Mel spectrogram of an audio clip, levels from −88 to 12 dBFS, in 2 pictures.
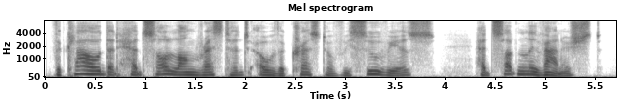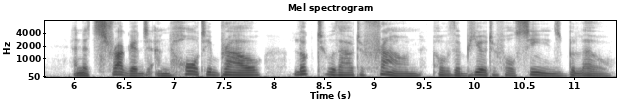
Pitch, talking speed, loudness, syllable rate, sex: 135 Hz, 160 wpm, -21 LUFS, 4.8 syllables/s, male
